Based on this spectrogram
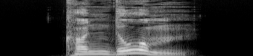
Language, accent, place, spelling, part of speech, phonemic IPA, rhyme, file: German, Germany, Berlin, Kondom, noun, /kɔnˈdoːm/, -oːm, De-Kondom2.ogg
- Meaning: condom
